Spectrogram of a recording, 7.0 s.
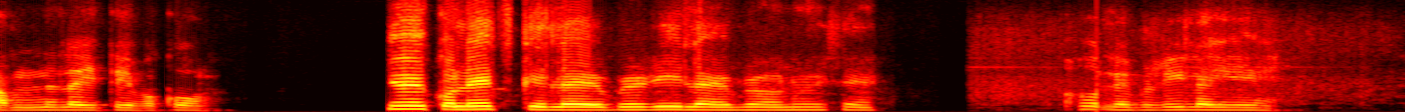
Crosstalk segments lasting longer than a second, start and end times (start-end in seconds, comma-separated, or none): none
